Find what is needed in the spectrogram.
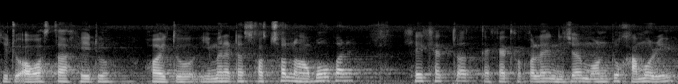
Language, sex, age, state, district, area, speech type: Assamese, male, 30-45, Assam, Sonitpur, rural, spontaneous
